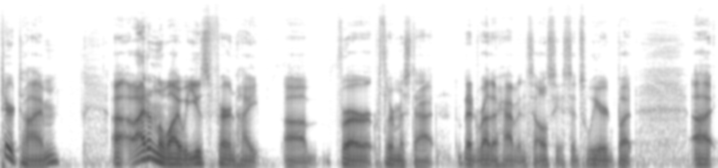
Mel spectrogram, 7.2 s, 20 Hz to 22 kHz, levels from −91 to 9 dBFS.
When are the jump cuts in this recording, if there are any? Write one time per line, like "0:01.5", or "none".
0:04.6

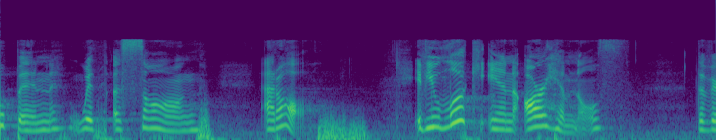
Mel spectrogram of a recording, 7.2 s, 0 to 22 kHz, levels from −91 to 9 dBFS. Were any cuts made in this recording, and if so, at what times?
none

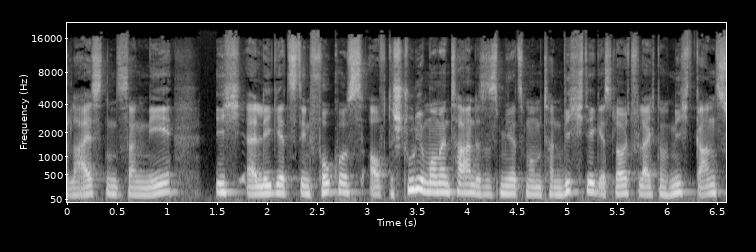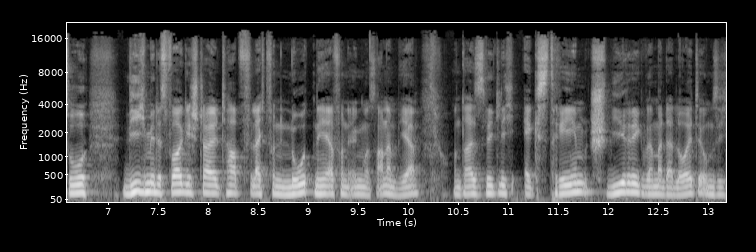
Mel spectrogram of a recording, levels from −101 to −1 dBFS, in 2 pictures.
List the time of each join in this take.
none

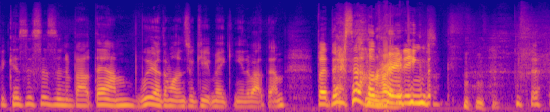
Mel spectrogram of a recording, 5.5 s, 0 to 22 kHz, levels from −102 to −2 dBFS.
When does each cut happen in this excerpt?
0:04.3

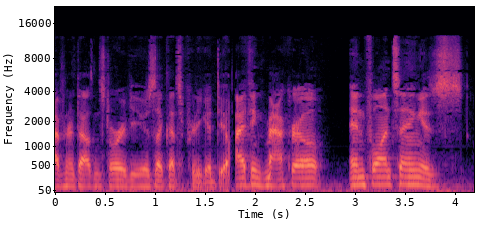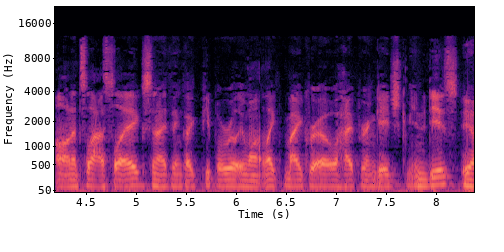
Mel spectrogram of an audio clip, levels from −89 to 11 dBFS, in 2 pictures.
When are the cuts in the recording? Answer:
0:01.7

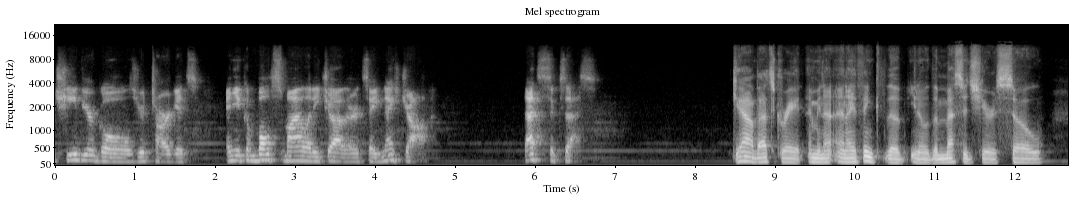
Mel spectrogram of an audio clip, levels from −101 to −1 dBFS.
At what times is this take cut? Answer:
none

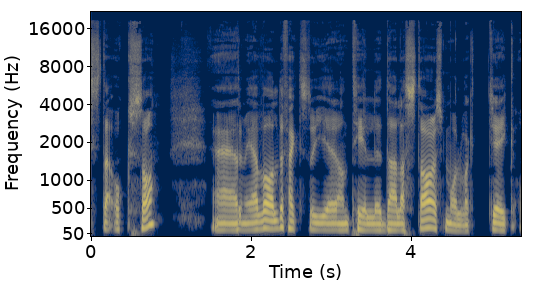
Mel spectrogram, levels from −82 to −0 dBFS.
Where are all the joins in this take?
0:01.8

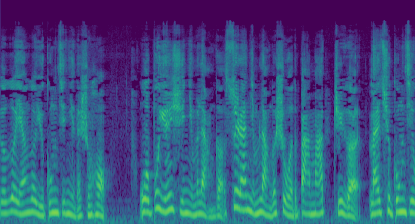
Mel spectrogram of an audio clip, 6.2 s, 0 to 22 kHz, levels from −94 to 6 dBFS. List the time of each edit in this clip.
0:02.0
0:04.9

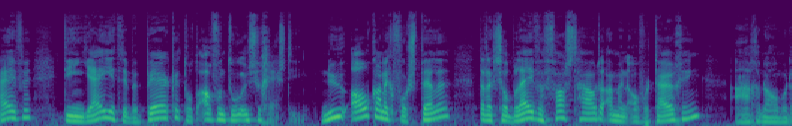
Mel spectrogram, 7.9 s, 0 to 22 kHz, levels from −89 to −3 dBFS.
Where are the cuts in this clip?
0:03.2

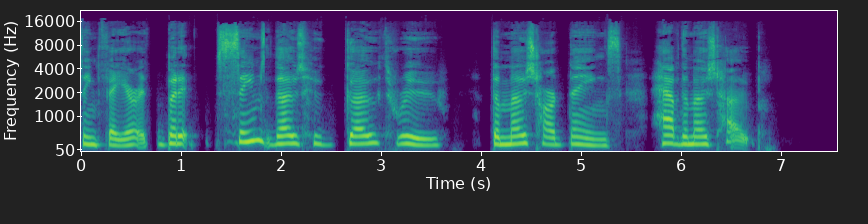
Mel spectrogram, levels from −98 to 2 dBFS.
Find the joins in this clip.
0:01.8

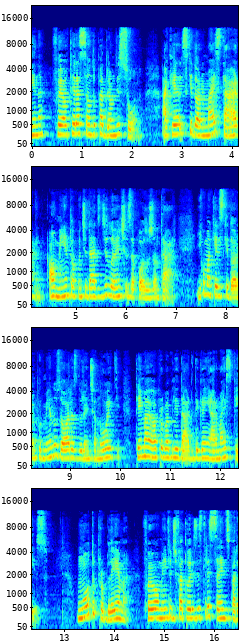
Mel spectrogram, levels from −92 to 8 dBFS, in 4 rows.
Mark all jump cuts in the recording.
0:07.5

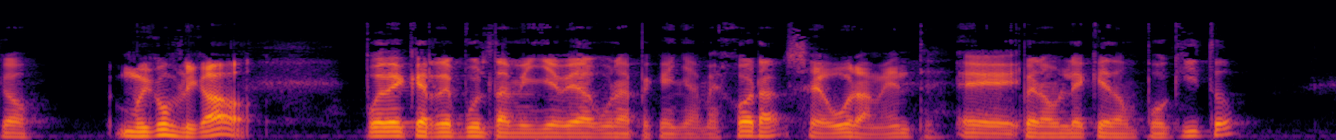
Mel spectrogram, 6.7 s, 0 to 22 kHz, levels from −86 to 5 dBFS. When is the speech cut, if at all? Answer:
0:05.1

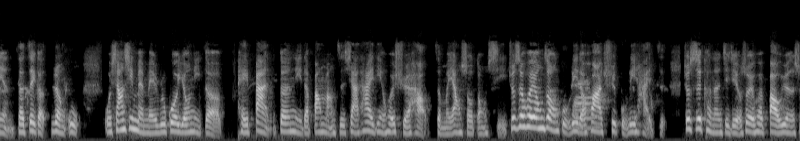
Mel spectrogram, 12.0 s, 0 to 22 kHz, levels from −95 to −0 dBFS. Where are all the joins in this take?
0:01.5
0:10.2

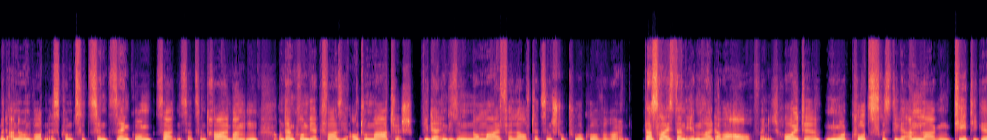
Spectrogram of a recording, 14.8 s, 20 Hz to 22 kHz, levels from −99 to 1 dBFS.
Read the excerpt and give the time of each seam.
none

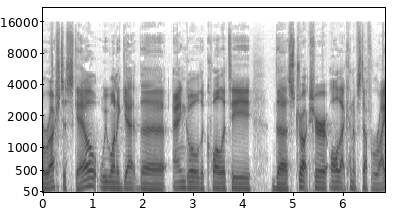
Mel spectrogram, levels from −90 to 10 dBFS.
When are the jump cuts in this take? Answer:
none

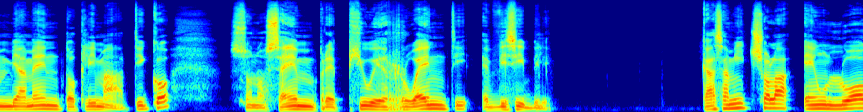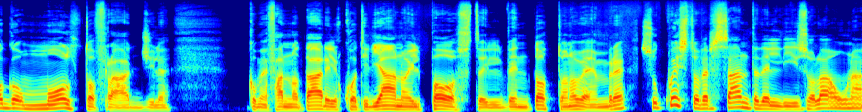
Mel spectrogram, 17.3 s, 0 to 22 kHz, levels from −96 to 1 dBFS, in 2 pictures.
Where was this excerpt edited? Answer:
0:11.1
0:15.0

